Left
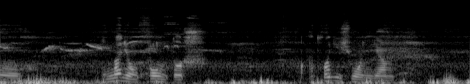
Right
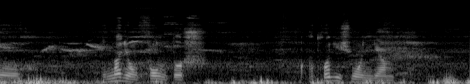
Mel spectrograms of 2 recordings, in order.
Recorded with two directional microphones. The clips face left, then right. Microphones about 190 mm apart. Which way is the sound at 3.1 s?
10° right (ahead or behind).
